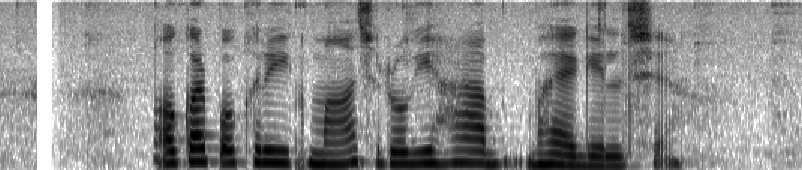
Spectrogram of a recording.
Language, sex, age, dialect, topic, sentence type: Maithili, female, 36-40, Bajjika, agriculture, statement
